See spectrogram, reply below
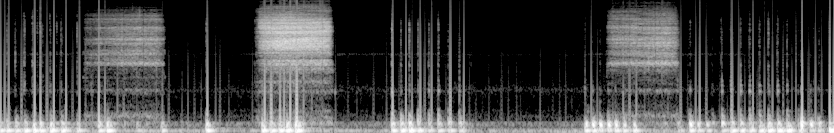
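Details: Barn owl owlet, wild, in its nest box with gerbil prey: three breathy, hissing screeches of under a second each, the middle one loudest, amid frequent thuds and scraping sounds.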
